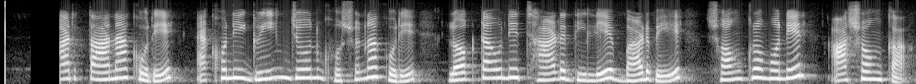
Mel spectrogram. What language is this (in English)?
Bangla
